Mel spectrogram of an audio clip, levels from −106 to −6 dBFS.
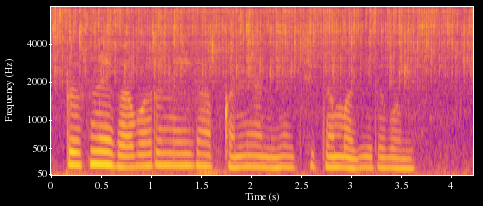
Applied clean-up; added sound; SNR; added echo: none; Water tap, faucet; 3 dB; none.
